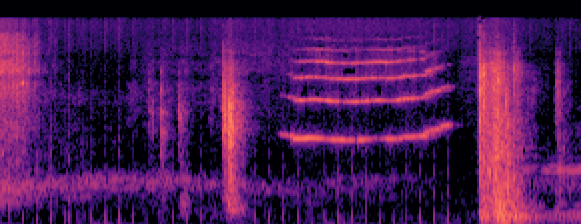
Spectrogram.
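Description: Film soundtrack: a door shutting with a heavy thunk near the end. Before it there is a sharp click, then a high steady tone lasting about a second that rises at its end.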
